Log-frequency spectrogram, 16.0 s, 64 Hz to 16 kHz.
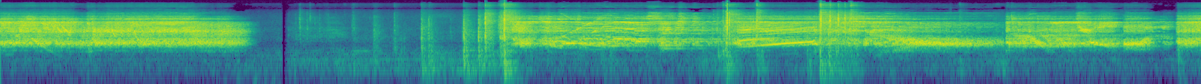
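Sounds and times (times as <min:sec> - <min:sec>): plastic clicks: 0:03.9 - 0:06.8, 0:10.9 - 0:11.5.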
